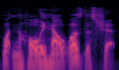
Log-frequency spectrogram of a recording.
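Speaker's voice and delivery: normal talking voice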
